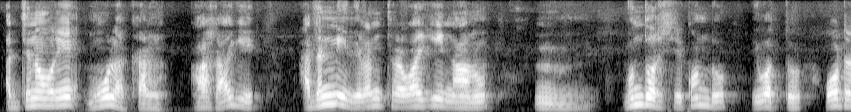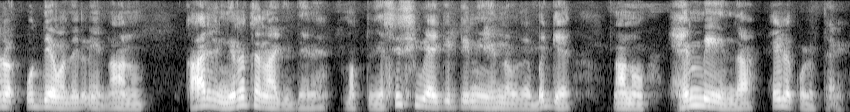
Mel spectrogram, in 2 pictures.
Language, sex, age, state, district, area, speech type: Kannada, male, 60+, Karnataka, Vijayanagara, rural, spontaneous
